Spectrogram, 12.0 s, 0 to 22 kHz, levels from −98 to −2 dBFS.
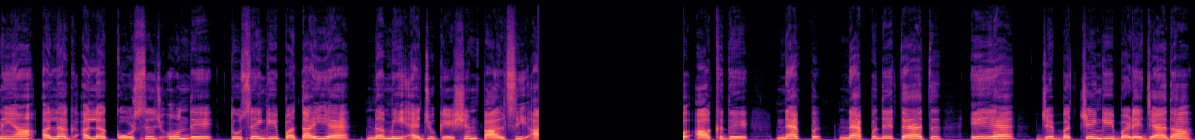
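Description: A speech clip with an audio dropout to silence from 5.39 s to 6.85 s, right after "नमीं ऐजूकेशन पालिसी". For about 1.46 s the sound stops dead and the gap is silent, with no room tone or hiss at all. That total absence of background is what separates it from a pause in the speech or a noise gate closing. The likely cause is lost input, such as a dropped link or a mute, while recording carried on, so whatever was said in that stretch is gone.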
